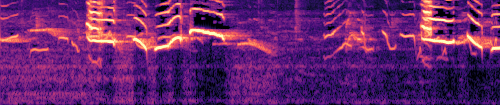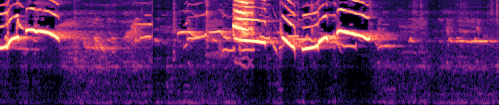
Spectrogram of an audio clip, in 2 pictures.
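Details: Home-kept oriental magpie-robin singing, used to encourage reluctant birds: three loud bursts of rich rising and falling whistles with quick sharp upsweeps, separated by quiet spells of about two seconds.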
